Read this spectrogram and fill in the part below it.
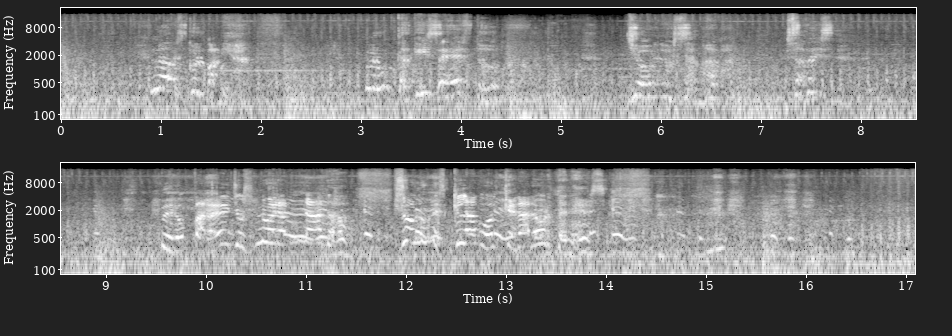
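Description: A man speaks tensely and threateningly, close by.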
